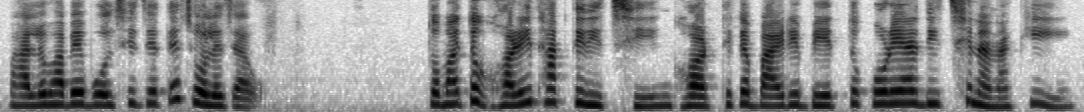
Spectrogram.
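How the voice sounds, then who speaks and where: A woman's voice: high voice, moderate pace, no echo, lightly acted. A woman voicing a smug, scheming young woman who taunts and orders around her rival in an audio story. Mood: bossy. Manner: taunting, mocking, commanding.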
